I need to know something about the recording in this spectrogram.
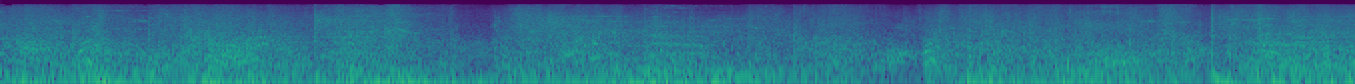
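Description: Spell effects crackle and burst in a fast game battle.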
